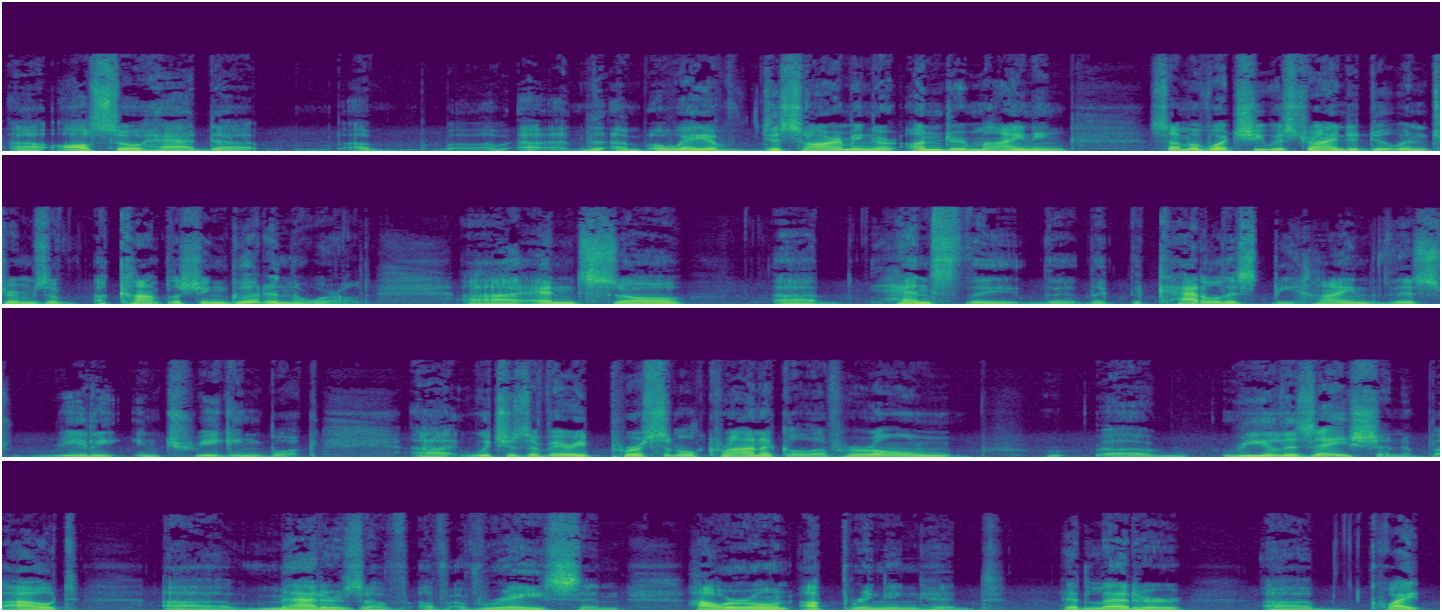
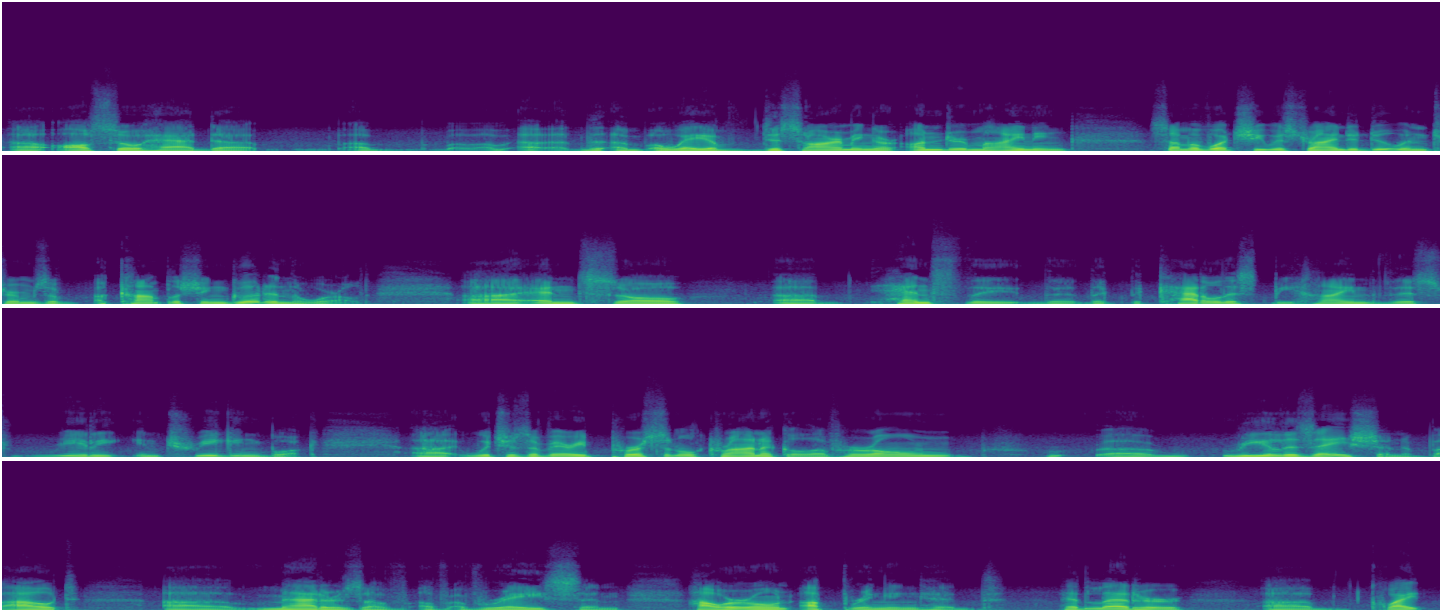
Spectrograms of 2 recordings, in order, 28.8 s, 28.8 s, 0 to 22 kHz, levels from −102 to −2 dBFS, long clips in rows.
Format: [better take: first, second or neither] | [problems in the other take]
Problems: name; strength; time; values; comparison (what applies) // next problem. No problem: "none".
first | muffled; very; fading above 2.5 kHz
